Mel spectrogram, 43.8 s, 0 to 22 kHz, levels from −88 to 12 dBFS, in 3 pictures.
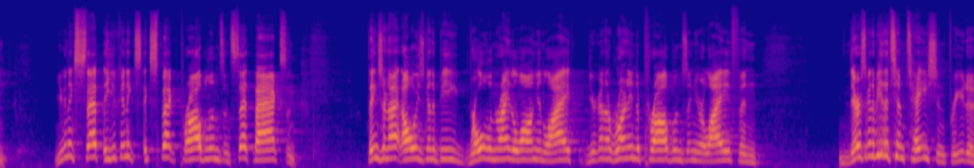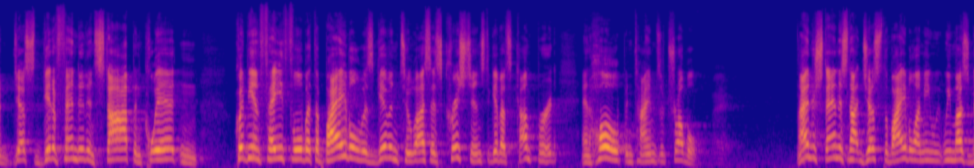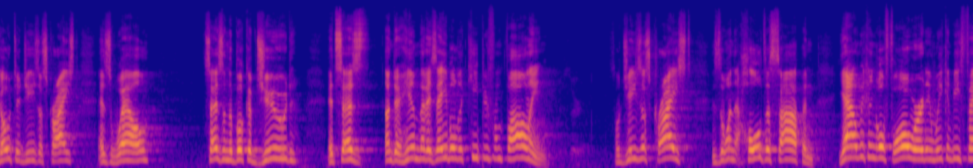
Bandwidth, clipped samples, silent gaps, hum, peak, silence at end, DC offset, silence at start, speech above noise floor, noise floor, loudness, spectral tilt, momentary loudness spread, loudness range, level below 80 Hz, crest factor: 17 kHz; under 0.1%; none; none; 0 dBFS; 0 s; under 0.1%; 0 s; 47 dB; -69 dBFS; -22 LUFS; -3 dB/octave; 14 LU; 6 LU; -68 dBFS; 22 dB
